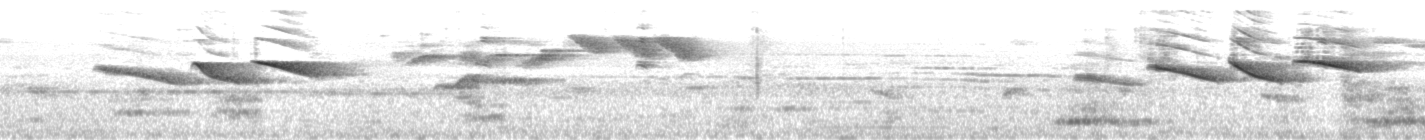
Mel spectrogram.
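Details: Caged Green-winged Saltator (trinca-ferro) in Brazil, brought to another keeper's house so two birds sing against each other: clear whistled phrases of slurred, falling notes, a pause, then the phrase repeated, with a faint steady tone beneath.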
